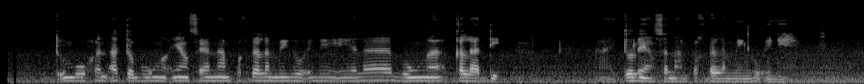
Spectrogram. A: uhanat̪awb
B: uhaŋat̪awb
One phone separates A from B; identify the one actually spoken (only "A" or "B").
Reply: A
